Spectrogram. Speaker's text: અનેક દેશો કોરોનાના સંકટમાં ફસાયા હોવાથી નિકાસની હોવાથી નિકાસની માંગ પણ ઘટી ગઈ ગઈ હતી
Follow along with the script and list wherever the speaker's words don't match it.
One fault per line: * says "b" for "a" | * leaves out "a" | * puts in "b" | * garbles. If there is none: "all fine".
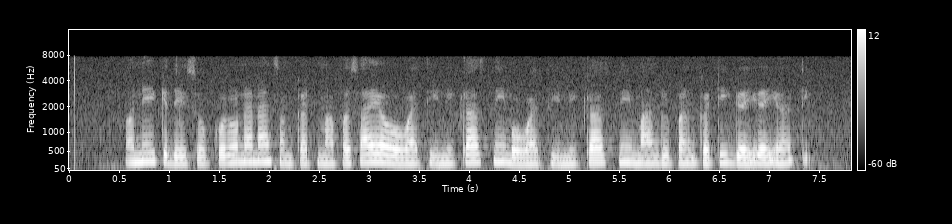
all fine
